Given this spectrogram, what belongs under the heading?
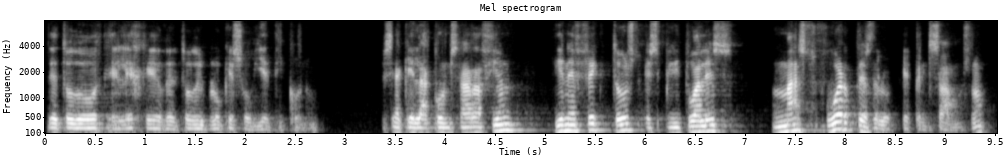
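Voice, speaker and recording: A man's voice: mid-range voice, unhurried, highs cut off. A priest, a man with an accent from Spain, giving an informal, explanatory religious talk and often checking in with short question tags.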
